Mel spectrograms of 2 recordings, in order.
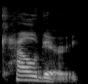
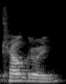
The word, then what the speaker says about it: Calgary: everyone else calls it calgary putting the emphasis on cow where you're putting it on gary calgary it's one of those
